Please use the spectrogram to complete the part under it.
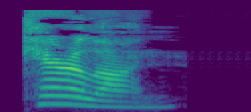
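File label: "carillon", English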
